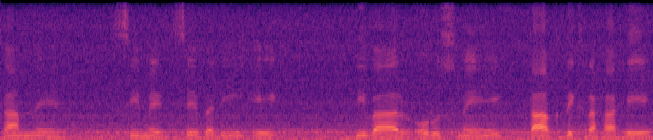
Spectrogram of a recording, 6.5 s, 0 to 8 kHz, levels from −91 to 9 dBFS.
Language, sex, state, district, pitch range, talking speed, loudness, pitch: Hindi, female, Uttar Pradesh, Deoria, 150-155 Hz, 120 wpm, -27 LUFS, 150 Hz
